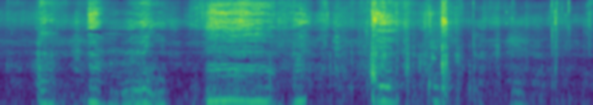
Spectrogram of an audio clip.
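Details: Horse grunting while rolling, bucking and rearing: a series of short, deep, throaty grunts in bursts about a second apart, some held longer, with thuds and rustling between them.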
